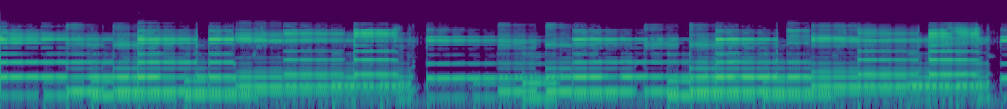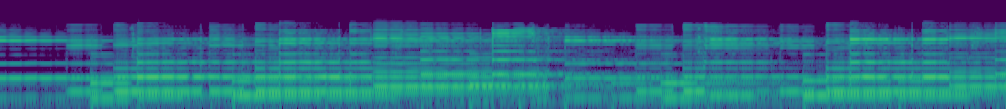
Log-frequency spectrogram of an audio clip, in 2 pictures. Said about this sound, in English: I want to have the tremolo on first to give you that isolated, then I'm going to initiate the reverb, and you just hear how incredibly lush this sounds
